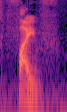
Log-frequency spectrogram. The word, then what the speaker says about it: five: a while ago is five all right now the pronunciation is 5 f i v e five so I need to I need to bite my lower lip to end the word it's five the second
